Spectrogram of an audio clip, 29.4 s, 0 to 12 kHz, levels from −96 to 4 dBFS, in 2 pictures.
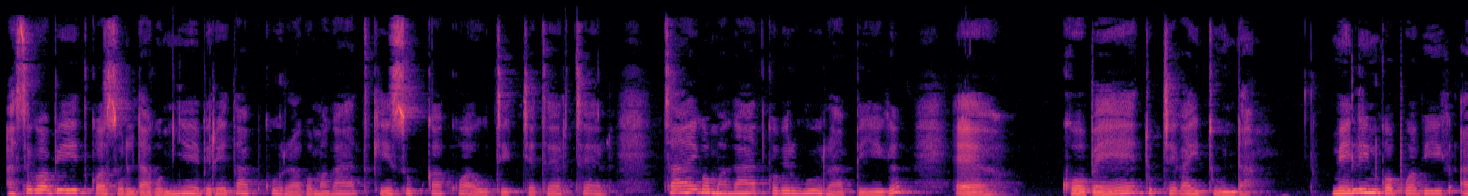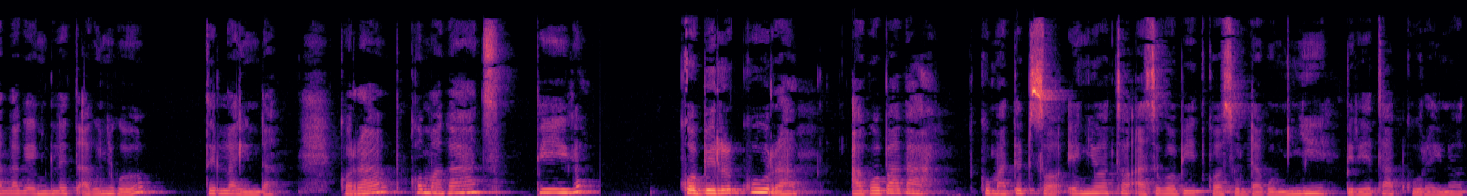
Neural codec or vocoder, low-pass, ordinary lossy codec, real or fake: none; 10.8 kHz; AAC, 48 kbps; real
